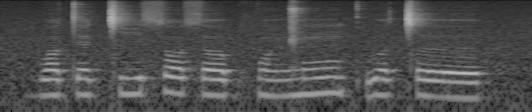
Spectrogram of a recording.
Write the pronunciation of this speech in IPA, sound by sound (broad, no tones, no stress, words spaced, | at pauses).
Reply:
bɒtɛǀi sɔsʌːbfɔ̃ŋ͡ǁõː kʷʼʌːǀəː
